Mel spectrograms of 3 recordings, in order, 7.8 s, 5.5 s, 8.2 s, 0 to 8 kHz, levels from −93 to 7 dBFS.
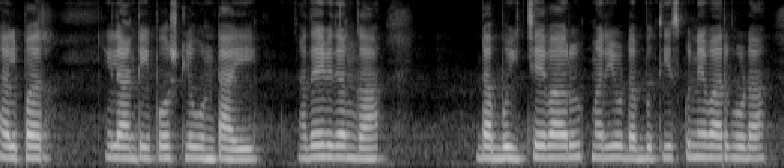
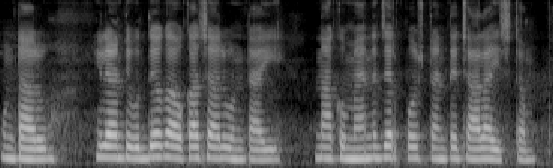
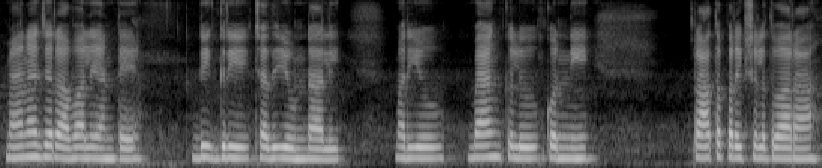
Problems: none marked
